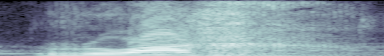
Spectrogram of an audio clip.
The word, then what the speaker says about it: ruaj: Roach así como suena se pronuncia la c en hebreo como J ruaj se le salló y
